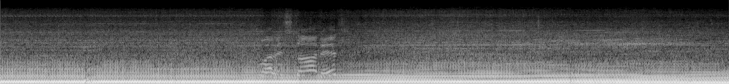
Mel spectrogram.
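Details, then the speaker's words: Mazda RX8 231 race car with a new custom 3-inch exhaust, just started and warming, fans not yet cut in: steady, even low drone, smooth exhaust note with no knocks or misses; a normal rotary idle. "Sounds healthy enough."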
